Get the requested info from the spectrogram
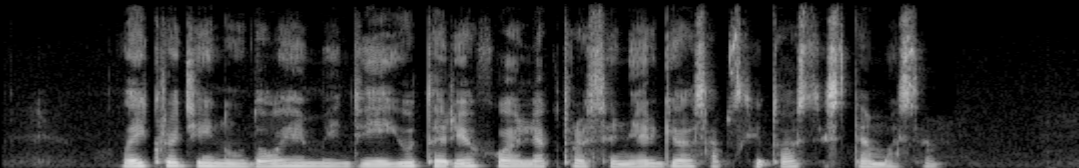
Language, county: Lithuanian, Vilnius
